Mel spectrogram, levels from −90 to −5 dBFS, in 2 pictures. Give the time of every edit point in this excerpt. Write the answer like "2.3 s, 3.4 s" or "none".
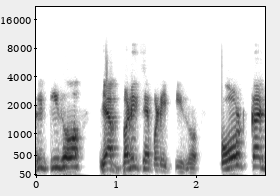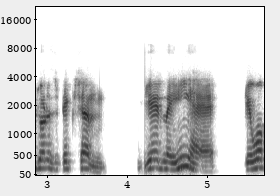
2.1 s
